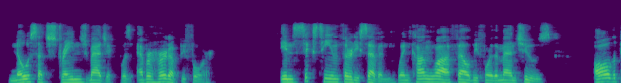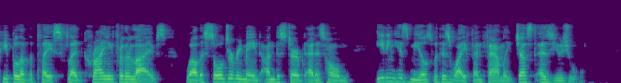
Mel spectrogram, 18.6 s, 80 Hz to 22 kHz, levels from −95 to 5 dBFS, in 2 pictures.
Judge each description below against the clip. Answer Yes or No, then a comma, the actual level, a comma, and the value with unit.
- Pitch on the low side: Yes, low, 125 Hz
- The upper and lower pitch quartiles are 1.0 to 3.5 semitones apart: No, average, 4.1 semitones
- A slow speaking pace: No, average, 155 wpm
